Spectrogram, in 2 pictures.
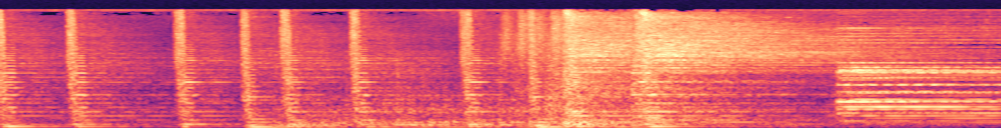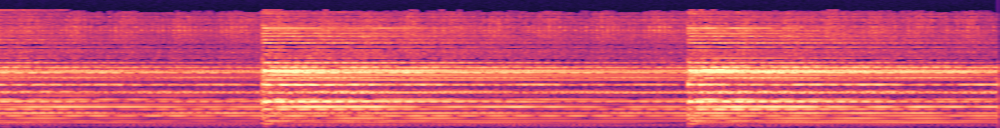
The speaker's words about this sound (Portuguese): Big Ben em Londres, Porta do Sol em Madrid, Times Square em Nova York. São apenas alguns dos relógios emblemáticos que palpitam os últimos segundos antes do ponteiro dos minutos se ao das horas.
